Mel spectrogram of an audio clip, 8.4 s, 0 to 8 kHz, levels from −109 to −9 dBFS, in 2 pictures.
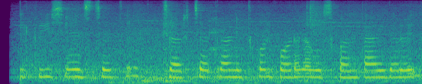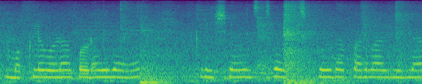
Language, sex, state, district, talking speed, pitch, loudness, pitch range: Kannada, female, Karnataka, Belgaum, 115 wpm, 250 Hz, -27 LUFS, 245-255 Hz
